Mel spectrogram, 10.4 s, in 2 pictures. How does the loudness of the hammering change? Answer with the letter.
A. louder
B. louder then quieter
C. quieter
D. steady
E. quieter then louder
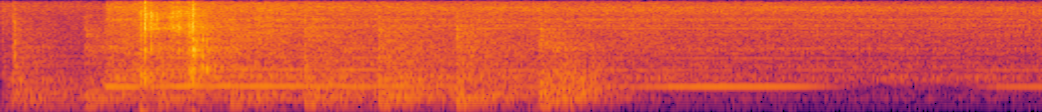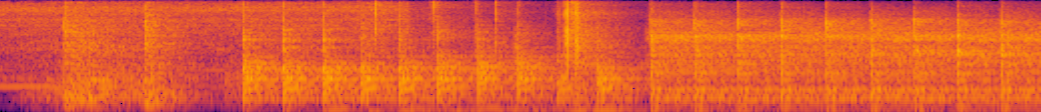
A.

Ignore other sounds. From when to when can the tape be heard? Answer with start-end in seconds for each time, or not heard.
0.7-1.1, 6.8-8.3.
